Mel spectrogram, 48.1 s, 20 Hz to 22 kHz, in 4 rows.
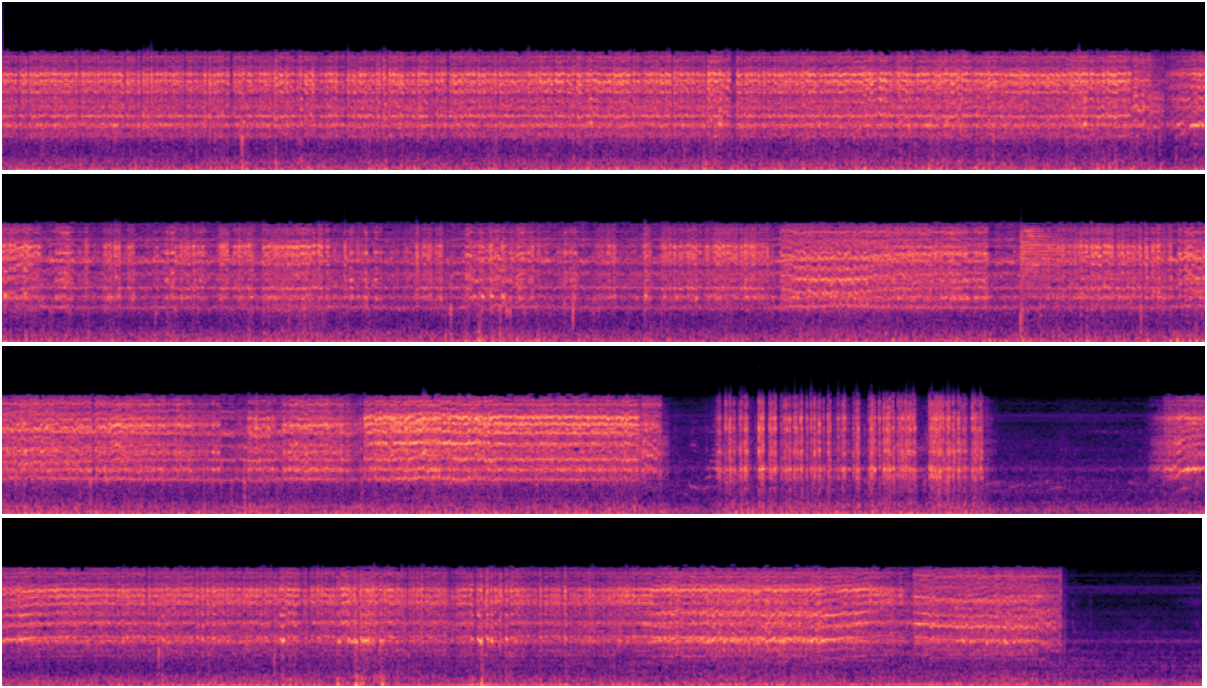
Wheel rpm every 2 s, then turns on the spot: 200, 200, 200, 200, 200, 170, 180, 200, 200, 200, 200, 200, 200, 200, 200, 80, 40, 30, 160, 170, 180, 160, 170, 50.
30-34 46-48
